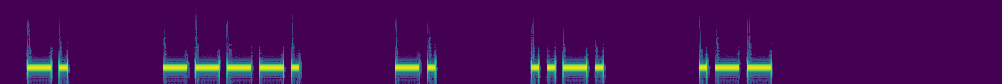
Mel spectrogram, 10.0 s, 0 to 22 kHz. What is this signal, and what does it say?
Morse code, heard as a keyed tone, about 15 wpm, spaced as for 7 wpm, 700 Hz. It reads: N9NFW
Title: USA Call Signs - 5 Characters - 4x Character Spacing - 15wpm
